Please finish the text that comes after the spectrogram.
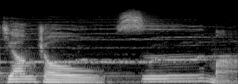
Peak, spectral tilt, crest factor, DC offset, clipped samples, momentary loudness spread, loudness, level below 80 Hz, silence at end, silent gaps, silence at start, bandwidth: -2 dBFS; -5 dB/octave; 16 dB; under 0.1%; under 0.1%; 9 LU; -18 LUFS; -46 dBFS; 0 s; none; 0 s; 13.5 kHz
